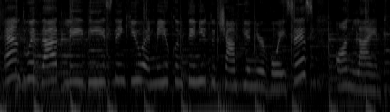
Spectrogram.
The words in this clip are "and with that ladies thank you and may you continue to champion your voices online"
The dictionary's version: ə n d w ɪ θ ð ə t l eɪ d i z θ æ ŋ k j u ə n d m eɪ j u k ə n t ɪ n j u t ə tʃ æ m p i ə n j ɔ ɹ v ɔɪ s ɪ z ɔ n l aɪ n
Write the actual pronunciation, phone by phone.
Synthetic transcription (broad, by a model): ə n d w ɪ ð ə t l eɪ d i s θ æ ŋ k j u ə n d m eɪ j u k ə n t ɪ n j u t ə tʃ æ m p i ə n j ɔ ɹ v ɔɪ s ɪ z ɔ n l aɪ n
